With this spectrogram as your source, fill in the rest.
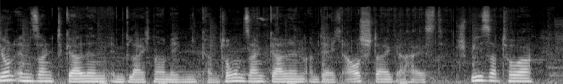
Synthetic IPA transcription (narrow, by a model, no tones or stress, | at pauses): joːnɪnzaŋk̚tɡ̥alənɪmɡlaɪçnaːmɪɡŋ̩kʰantʰoːnzaŋk̚t̚ɡ̥aləna̰ndeːɐɪçʔa̰ʊsʃtaɪɡə̰ɦaɪst | ʃpiːzɐtʰoːɐ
